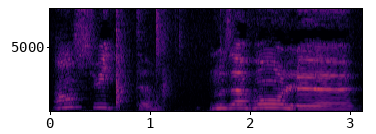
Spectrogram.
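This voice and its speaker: A woman's voice: high voice, extremely slow, echoey room, background noise. A French woman reviewing lipsticks in her own vlog, hesitant and full of fillers and repeated words. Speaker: beauty vlogger. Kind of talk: product review.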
